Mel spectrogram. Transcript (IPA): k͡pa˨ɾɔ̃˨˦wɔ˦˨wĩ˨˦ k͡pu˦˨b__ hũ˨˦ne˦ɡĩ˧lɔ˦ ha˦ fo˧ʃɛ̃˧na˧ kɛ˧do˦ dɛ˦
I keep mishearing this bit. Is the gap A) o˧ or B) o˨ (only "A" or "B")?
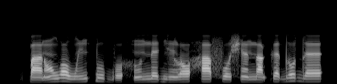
B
